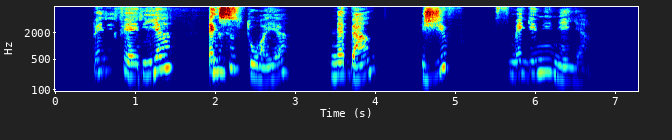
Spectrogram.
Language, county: Lithuanian, Tauragė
